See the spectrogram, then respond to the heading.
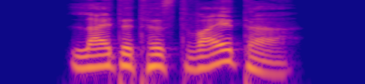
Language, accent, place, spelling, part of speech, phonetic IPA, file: German, Germany, Berlin, leitetest weiter, verb, [ˌlaɪ̯tətəst ˈvaɪ̯tɐ], De-leitetest weiter.ogg
- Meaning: inflection of weiterleiten: 1. second-person singular preterite 2. second-person singular subjunctive II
